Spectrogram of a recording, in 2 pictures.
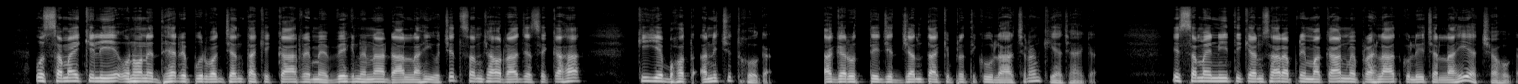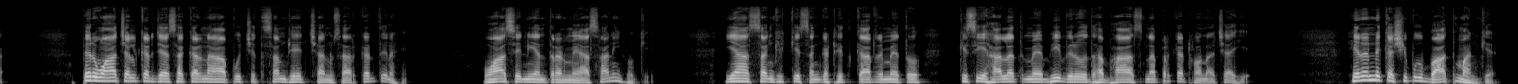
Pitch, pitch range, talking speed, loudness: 125 Hz, 115-140 Hz, 170 wpm, -21 LUFS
